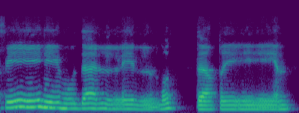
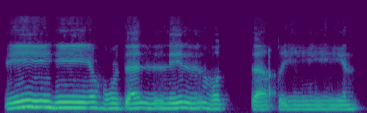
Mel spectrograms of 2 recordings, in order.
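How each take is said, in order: First: The final vowel of fihi is kept short. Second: The final vowel of fihi is lengthened. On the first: This follows the other reading traditions. "tanpa silah" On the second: This follows one reading tradition. "Kalau haknya berbaris kasroh... disilahkan dengan ya"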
